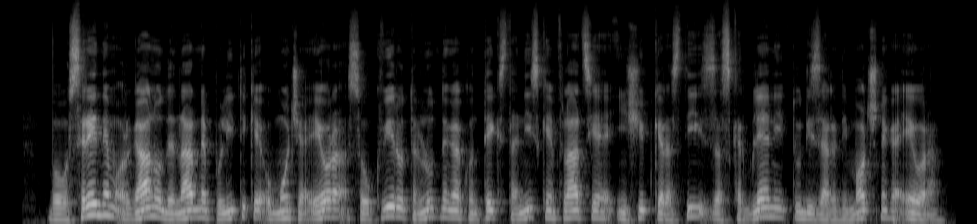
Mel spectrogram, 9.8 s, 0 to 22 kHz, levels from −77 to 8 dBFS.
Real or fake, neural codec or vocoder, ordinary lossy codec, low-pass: real; none; none; none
